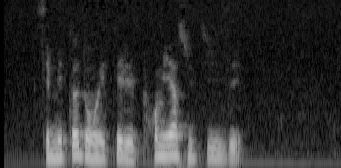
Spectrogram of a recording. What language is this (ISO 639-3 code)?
fra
